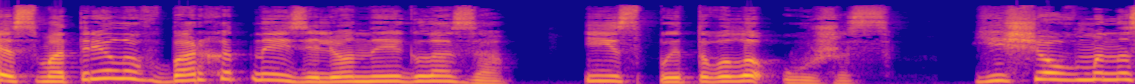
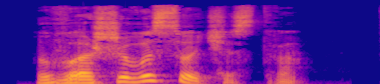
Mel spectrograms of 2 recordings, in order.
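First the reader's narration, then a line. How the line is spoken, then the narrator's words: Quiet call. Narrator (Russian): тихо позвал бывший жених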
